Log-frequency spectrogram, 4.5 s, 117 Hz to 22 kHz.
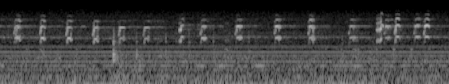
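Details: Blacksmith lapwings at Gowrie dam waterhole, Djuma Game Reserve, Sabi Sand, South Africa, give sharp, metallic 'tink' alarm notes at an unwelcome African harrier hawk, two or three per second, over a low hum; 07:33, 18 July 2019.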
